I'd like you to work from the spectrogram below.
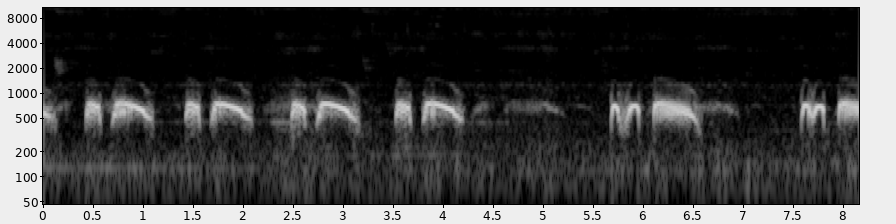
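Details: Spotted dove from Ninh Thuận, Vietnam, cooing in paired phrases: a short clipped note followed by a longer, mellow, downward-bending coo, repeated several times with a brief pause midway.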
